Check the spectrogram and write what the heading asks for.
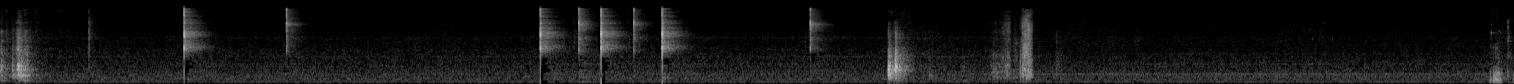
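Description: Scattered sharp taps and clicks, a dozen or so, bunched about five to seven seconds in, as small hard objects are handled and set down on a workbench, over a faint steady hum.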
